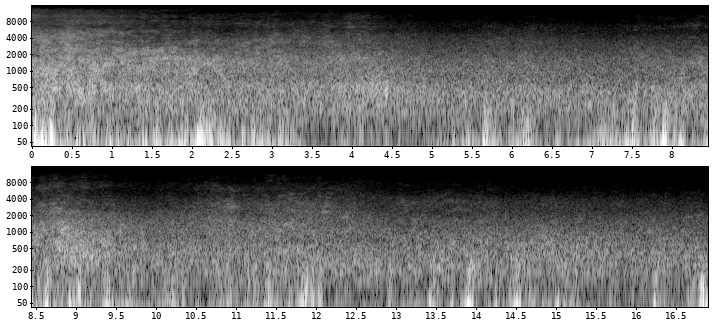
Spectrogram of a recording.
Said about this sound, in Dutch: Oh, ja, want jullie eh, eh, als luisteraars horen jullie misschien de zee of wel. We zullen heel even stil zijn. Dat je het geluid kan horen.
